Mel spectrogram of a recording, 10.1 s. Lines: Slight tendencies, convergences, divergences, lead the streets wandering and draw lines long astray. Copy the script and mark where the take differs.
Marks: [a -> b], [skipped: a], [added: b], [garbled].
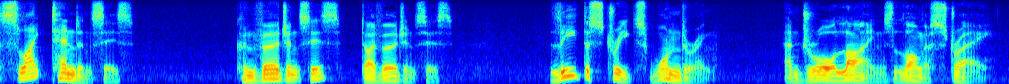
Slight tendencies, convergences, divergences, lead the streets wandering and draw lines long astray.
